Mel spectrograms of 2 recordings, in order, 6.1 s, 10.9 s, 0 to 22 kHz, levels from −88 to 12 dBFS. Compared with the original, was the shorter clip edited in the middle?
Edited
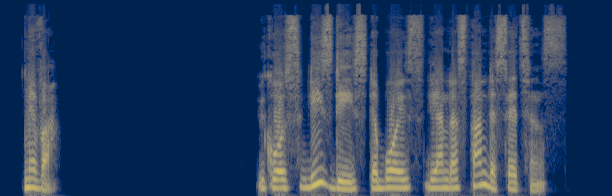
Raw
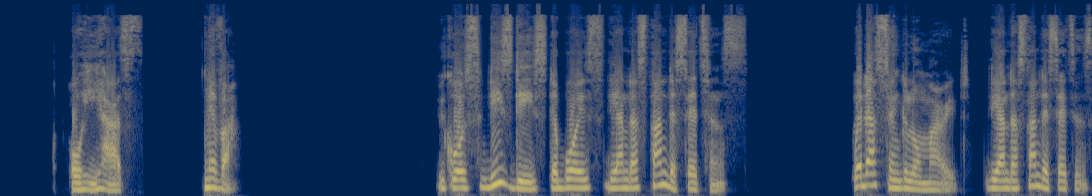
no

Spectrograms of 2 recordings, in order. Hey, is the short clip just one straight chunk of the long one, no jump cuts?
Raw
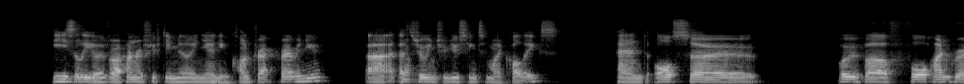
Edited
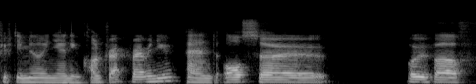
no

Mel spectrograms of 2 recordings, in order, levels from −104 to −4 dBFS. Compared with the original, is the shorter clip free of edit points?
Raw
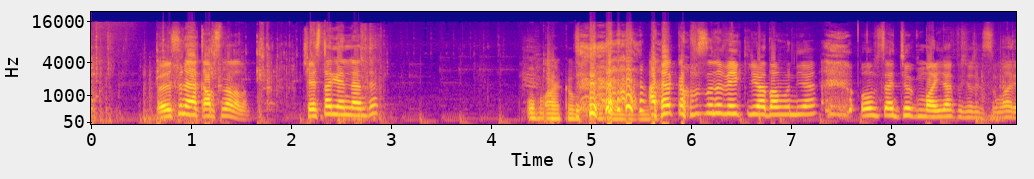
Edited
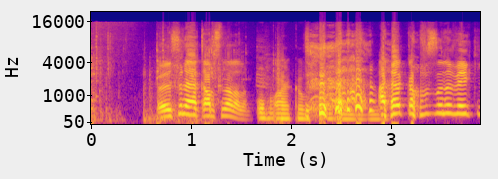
no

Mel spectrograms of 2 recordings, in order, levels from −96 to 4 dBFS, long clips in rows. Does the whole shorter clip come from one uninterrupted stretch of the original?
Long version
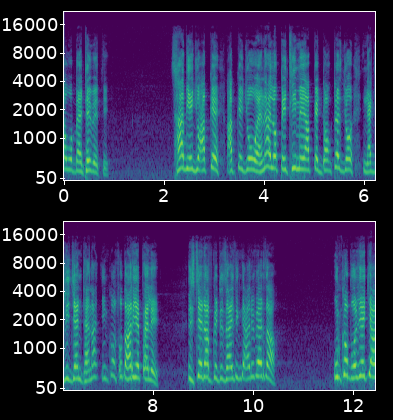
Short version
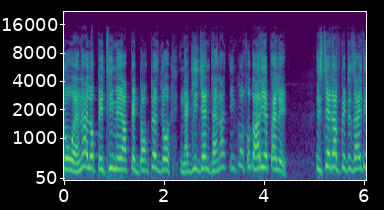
yes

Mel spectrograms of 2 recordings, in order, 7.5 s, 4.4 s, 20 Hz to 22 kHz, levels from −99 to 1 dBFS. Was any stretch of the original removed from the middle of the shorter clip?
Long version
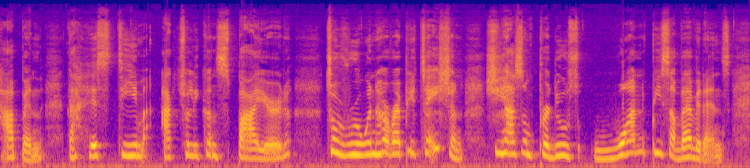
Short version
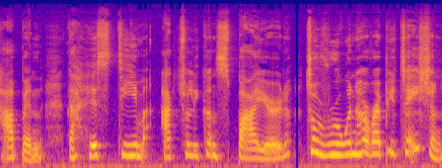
yes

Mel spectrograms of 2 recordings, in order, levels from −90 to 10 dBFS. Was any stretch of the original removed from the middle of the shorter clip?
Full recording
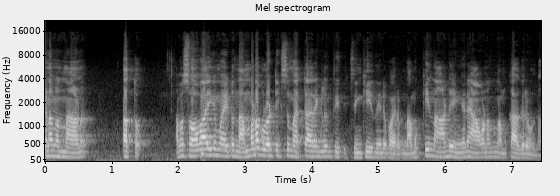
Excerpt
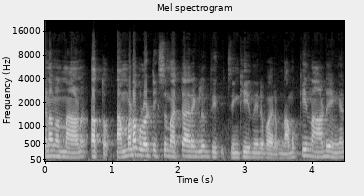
yes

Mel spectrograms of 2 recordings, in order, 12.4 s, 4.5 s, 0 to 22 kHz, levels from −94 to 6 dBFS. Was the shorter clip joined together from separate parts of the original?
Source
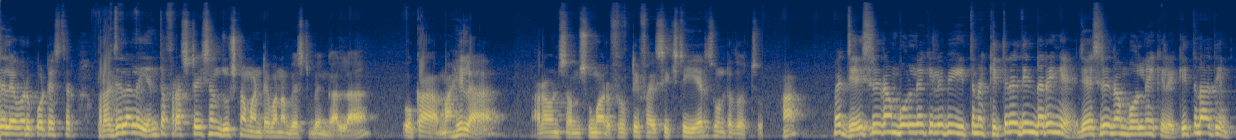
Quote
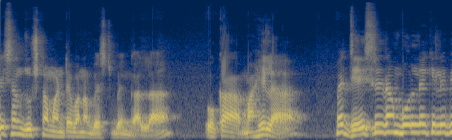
yes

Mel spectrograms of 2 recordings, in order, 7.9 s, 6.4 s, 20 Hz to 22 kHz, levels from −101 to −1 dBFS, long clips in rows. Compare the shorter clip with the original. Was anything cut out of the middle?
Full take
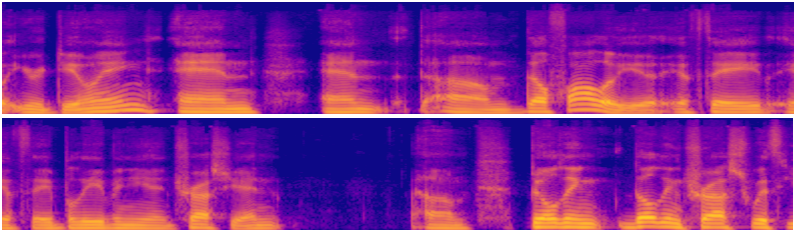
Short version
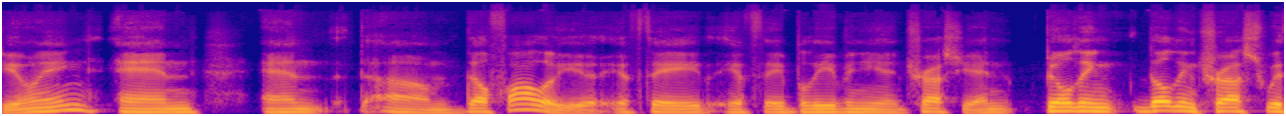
yes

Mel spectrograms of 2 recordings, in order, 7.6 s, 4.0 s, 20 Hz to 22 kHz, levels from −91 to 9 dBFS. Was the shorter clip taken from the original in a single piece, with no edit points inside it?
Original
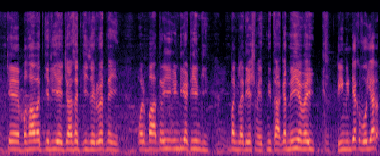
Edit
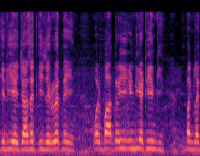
yes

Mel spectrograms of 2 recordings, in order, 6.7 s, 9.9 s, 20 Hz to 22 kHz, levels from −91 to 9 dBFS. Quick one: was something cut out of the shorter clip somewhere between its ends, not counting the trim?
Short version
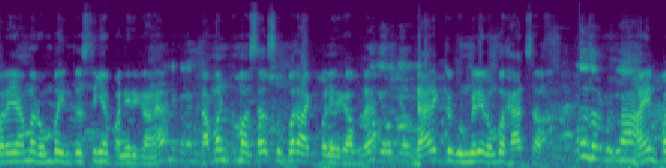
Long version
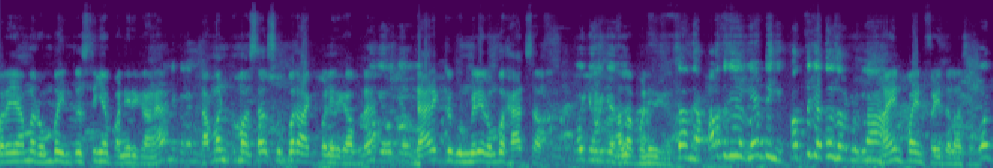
yes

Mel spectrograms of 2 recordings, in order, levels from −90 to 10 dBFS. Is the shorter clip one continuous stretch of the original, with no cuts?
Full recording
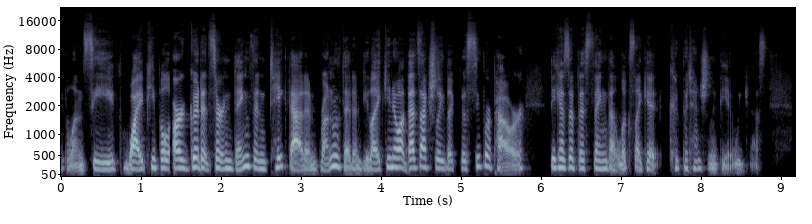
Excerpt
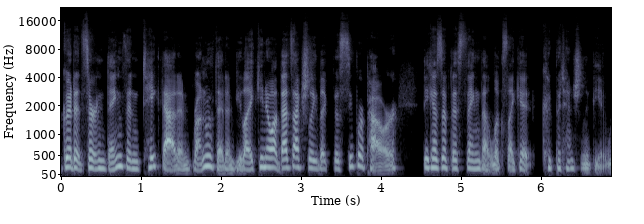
yes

